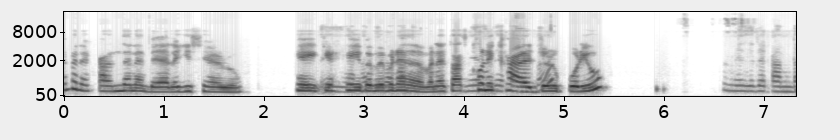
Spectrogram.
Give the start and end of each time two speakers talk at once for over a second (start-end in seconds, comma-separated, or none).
2.6-4.8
